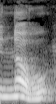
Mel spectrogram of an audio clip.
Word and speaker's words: know: Lembrando que esse verbo to know, saber ou conhecer, tem a mesma pronúncia de know, não, ok? O K é mudo e esse N-O-W é fechadinho. No, no.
